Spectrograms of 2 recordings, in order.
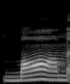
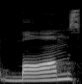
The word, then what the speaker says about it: mom: Notice my mouth. Mom. But here, mum, It's more of an unstressed mum. Mum's the word. So don't say mom's the word. It's not mom, mother.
